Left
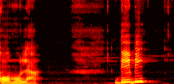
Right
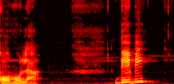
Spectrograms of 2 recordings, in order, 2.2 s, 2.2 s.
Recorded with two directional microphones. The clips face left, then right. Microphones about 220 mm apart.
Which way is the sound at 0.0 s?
50° left (ahead or behind).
